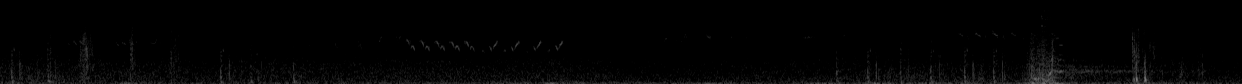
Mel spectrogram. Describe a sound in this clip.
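Bare footsteps patter on stone and wood.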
